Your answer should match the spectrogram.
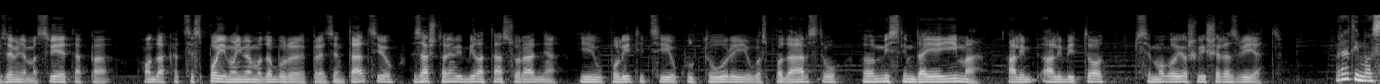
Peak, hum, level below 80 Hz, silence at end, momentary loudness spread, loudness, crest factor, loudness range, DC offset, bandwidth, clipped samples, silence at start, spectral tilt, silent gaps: -2 dBFS; none; -54 dBFS; 0 s; 9 LU; -20 LUFS; 18 dB; 2 LU; under 0.1%; 11 kHz; under 0.1%; 0 s; -6 dB/octave; none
